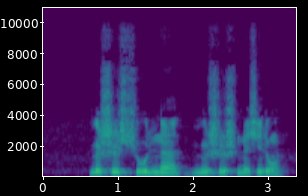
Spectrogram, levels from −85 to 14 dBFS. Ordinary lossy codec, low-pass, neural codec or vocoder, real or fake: AAC, 64 kbps; 9.9 kHz; none; real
